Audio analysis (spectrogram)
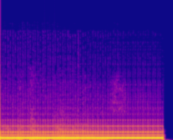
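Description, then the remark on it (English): A single steady electronic phone ringback tone of an outgoing call to a woman, loud, holding one unbroken buzz for about a second and a half before it cuts off abruptly. No one speaks. “Let's see if this lady wants to answer again for us.”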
